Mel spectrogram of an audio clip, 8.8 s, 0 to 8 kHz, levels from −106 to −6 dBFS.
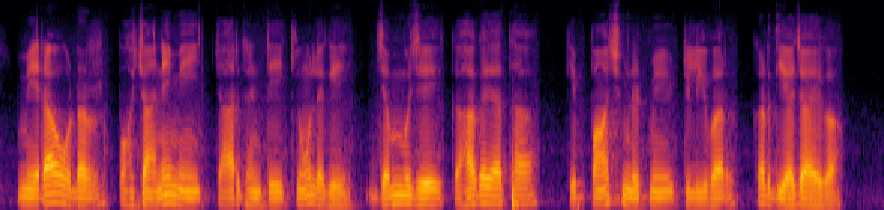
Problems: constant background noise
